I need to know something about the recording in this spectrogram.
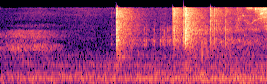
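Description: Quiet room tone with a steady low hum, and a few faint short clicks in the middle, from a plant cutting and a knife being handled on a table.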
